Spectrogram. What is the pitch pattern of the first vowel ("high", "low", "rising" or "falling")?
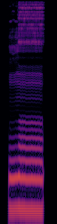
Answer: high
